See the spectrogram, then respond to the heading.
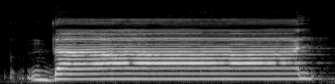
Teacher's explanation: نطعیہ کا مطلب ہے زبان کی نوک جب اوپر کے دانتوں کی جڑ سے لگے تو یہ حروف ادا ہوتا ہے. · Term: حروف نطعیہ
